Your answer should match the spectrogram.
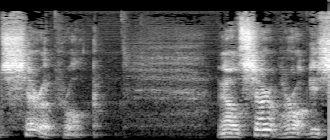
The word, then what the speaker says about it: CereProc: suggested I make contact with a company called Seraprock. Now Saprock is spelled uh C E R E P R O C. C E R E P R O C. and Saraprock have developed a remarkable texttospech software facility that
